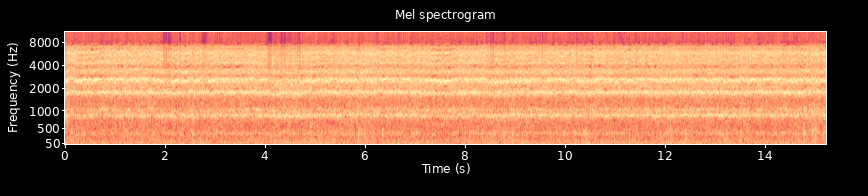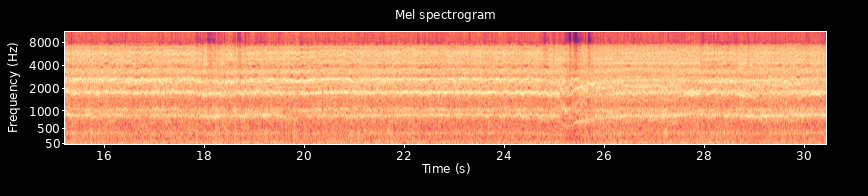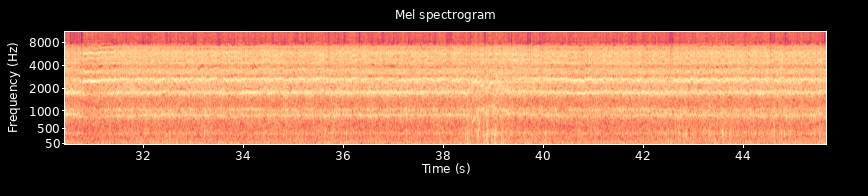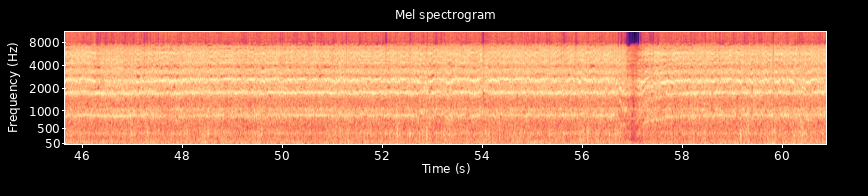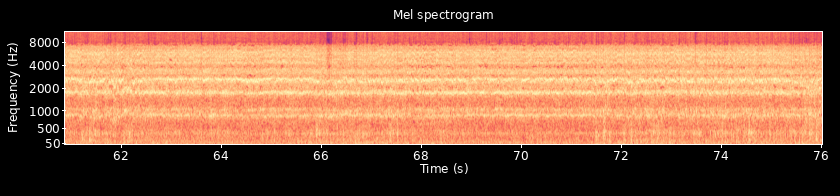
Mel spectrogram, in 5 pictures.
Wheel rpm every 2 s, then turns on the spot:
230, 230, 220, 230, 230, 230, 230, 230, 230, 230, 230, 240, 210, 210, 220, 230, 230, 230, 230, 250, 230, 240, 240, 230, 240, 230, 230, 230, 160, 230, 230, 230, 230, 230, 230, 230, 230, 230.
none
